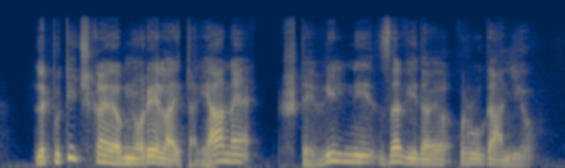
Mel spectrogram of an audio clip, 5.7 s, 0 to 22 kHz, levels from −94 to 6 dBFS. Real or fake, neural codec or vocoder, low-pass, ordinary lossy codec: fake; codec, 44.1 kHz, 2.6 kbps, DAC; 14.4 kHz; none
